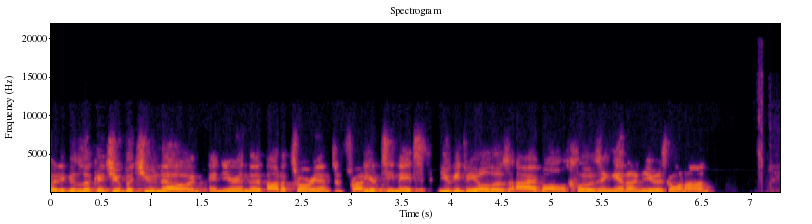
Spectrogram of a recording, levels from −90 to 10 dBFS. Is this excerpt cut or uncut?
cut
